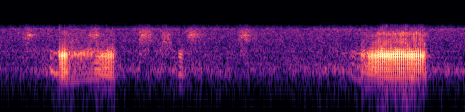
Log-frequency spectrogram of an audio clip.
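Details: Coco, a pet female dog, asleep and snoring: a short rasping snore, a pause with faint soft breaths, then a longer, louder buzzing snore.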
